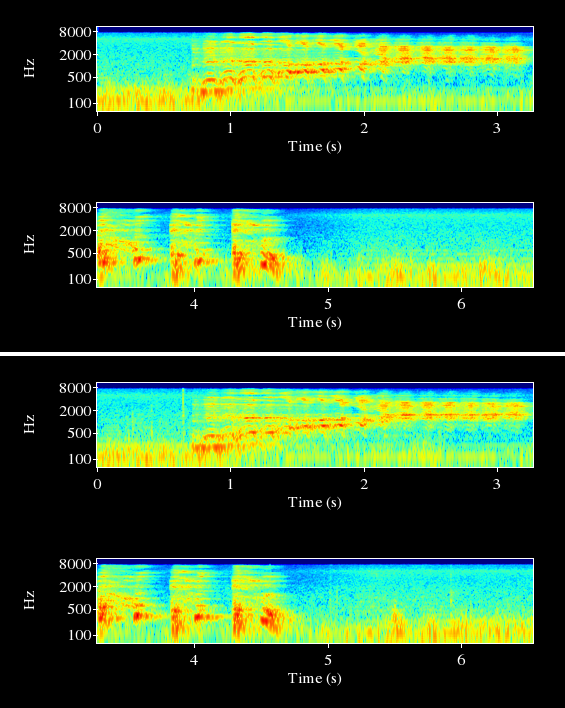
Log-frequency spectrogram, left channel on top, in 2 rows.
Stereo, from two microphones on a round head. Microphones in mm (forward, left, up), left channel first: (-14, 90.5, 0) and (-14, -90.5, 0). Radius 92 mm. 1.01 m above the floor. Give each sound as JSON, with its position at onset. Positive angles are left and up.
{"t": 0.7, "sound": "laughter", "side_deg": 75, "distance_m": 2.0}
{"t": 3.3, "sound": "a cough", "side_deg": 40, "distance_m": 2.5}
